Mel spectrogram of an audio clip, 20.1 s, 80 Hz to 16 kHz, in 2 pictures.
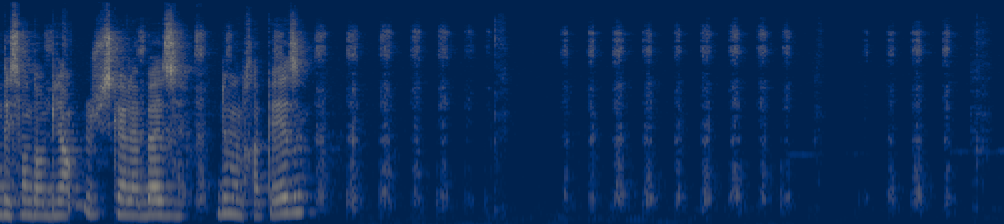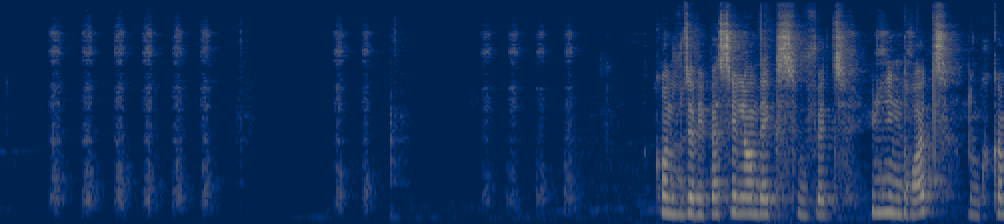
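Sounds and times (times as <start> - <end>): pencil scratching on paper: 0.0 - 9.9, 10.5 - 12.5, 13.3 - 14.1, 14.8 - 17.2.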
